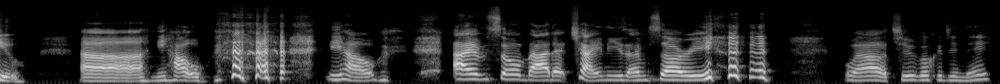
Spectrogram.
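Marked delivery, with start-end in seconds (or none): 2.1-3.2 short high laugh at her own Chinese; embarrassed laugh. Real, not acted. A teacher laughing at her own bad Chinese, high laugh. 7.2-7.7 quick high giggle; sheepish laugh. Real, not acted. The teacher apologising to Alex, quick high giggle.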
